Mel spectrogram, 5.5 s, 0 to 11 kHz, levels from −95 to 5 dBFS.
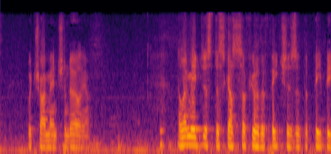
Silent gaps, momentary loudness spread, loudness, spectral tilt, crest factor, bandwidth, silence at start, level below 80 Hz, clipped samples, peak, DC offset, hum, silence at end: none; 19 LU; -26 LUFS; -6.5 dB/octave; 14 dB; 8.6 kHz; 0 s; -42 dBFS; under 0.1%; -12 dBFS; under 0.1%; none; 0 s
